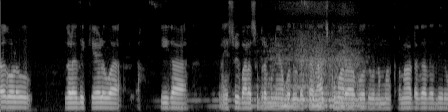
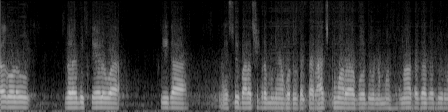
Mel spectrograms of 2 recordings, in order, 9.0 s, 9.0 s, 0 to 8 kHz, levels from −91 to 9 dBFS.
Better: first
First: none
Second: noise reduction (neural separator model SepFormer DNS4)

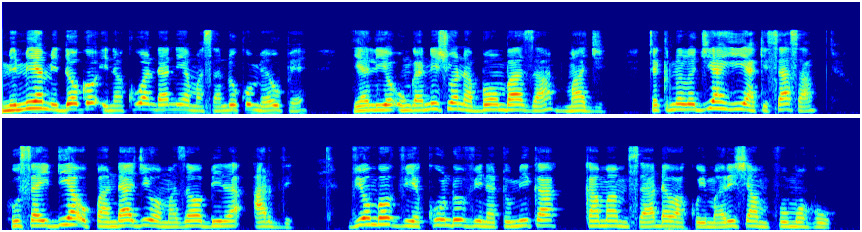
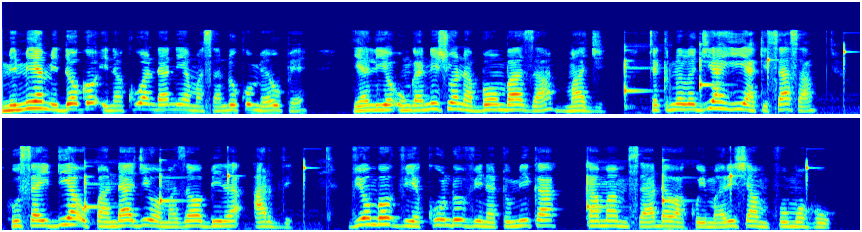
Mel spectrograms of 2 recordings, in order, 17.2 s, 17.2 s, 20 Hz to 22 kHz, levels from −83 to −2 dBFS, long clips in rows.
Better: first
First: none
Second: background sound (Keyboard (musical)); 7 dB below the speech

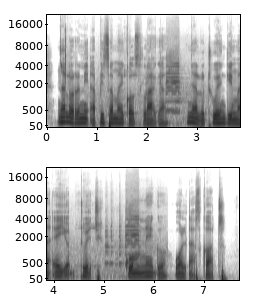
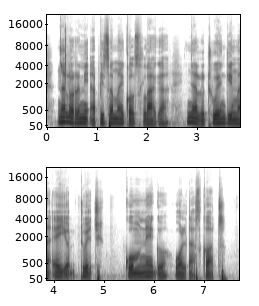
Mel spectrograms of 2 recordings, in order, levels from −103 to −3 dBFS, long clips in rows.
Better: second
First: background sound (Motor vehicle (road)); 14 dB below the speech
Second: none

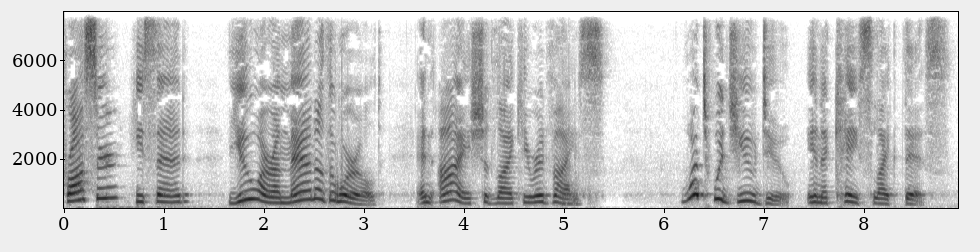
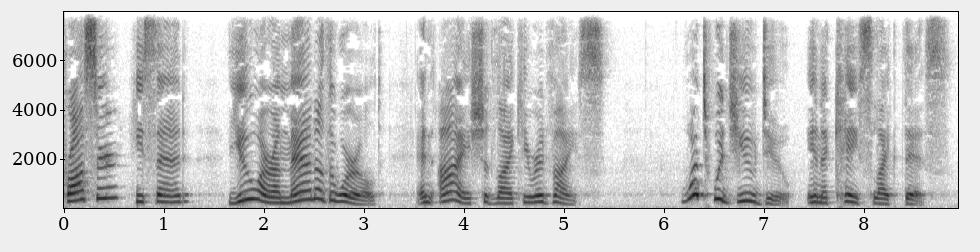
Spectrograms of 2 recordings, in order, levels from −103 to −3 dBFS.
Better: second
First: noise reduction (neural mask model Resemble Enhance denoiser)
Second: none

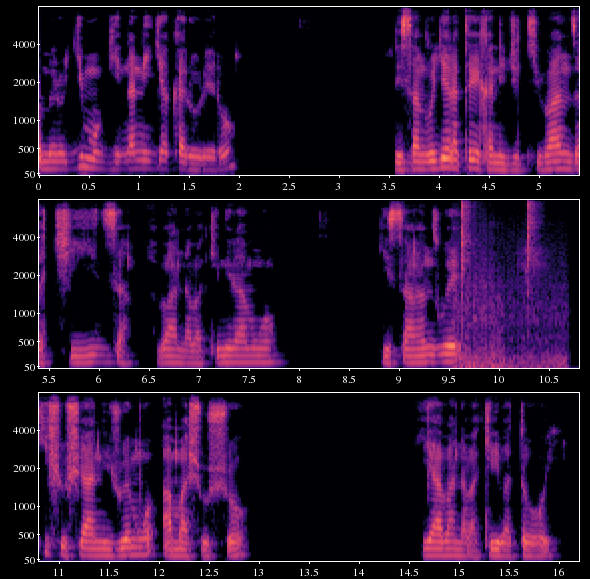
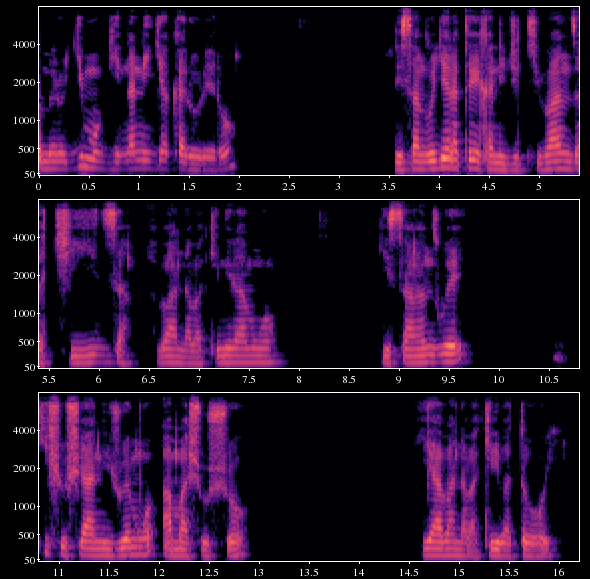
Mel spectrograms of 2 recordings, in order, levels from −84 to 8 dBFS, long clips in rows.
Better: second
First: background sound (Clock); 9 dB below the speech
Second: none

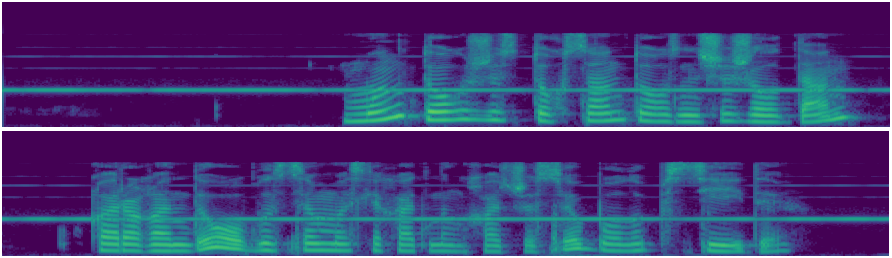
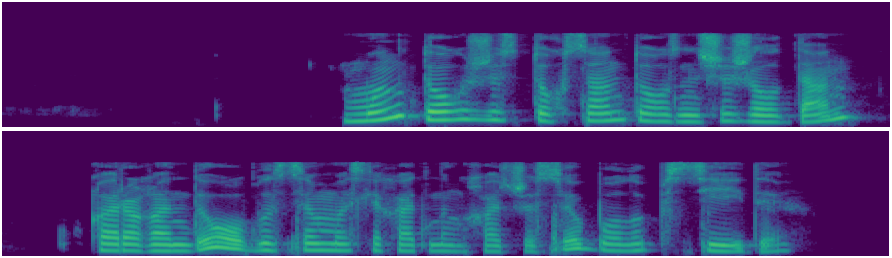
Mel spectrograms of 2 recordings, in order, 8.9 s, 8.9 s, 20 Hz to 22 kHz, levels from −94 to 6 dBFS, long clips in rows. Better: second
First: background sound (Organ); 12 dB below the speech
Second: none

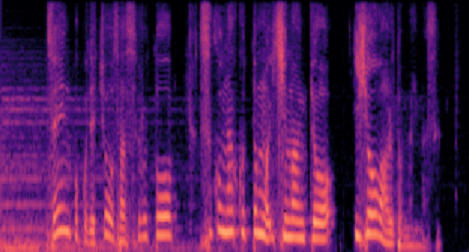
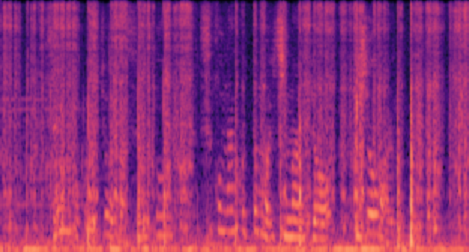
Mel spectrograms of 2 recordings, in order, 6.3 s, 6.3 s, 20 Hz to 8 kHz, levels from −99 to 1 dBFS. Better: first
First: none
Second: background sound (Writing); 4 dB above the speech // room echo; dies away in 0.1 s

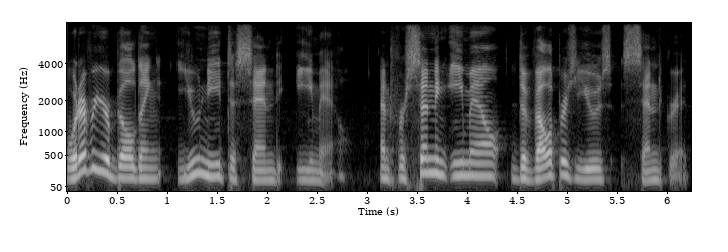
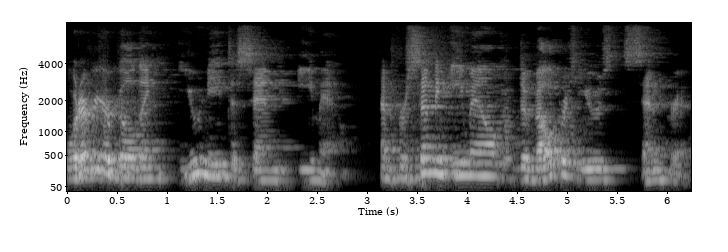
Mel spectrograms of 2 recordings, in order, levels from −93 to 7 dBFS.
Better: first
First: none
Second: noise reduction (classical method WPE with log-MMSE)

